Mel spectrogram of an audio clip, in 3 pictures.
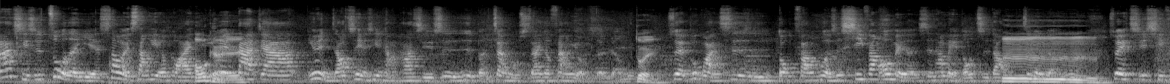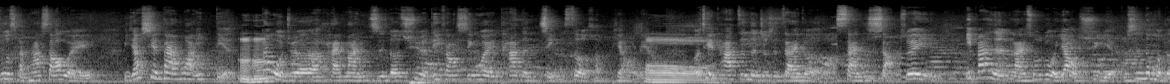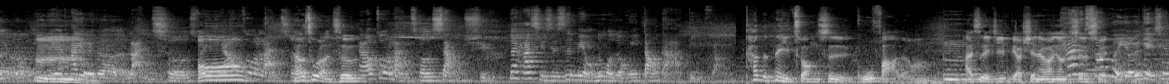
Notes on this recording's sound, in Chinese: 本集白噪音指數：蚊風級 1/5。錄音地點： 齊客咖啡 The Gathering Cafe。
